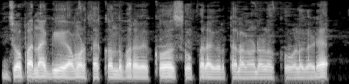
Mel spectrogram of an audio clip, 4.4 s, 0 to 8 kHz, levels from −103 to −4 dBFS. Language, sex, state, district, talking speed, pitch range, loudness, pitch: Kannada, male, Karnataka, Raichur, 95 wpm, 80-90 Hz, -17 LUFS, 85 Hz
